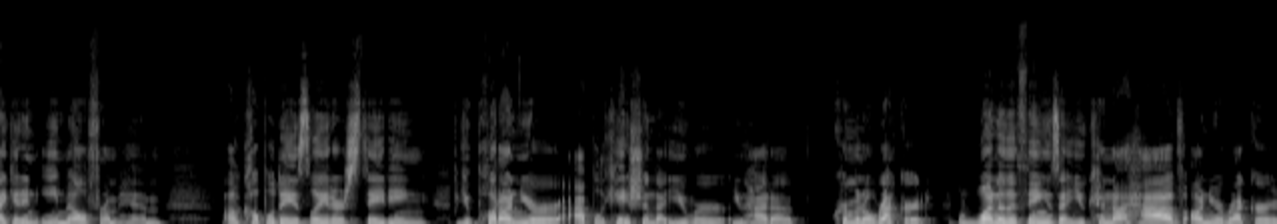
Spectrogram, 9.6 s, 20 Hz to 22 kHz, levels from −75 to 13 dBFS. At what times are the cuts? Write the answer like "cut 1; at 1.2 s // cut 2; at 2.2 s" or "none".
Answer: cut 1; at 3.4 s // cut 2; at 5.5 s // cut 3; at 7.2 s

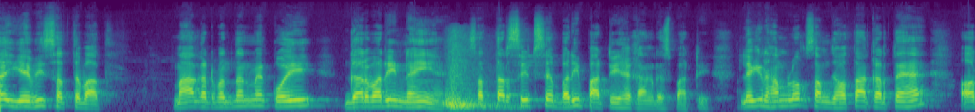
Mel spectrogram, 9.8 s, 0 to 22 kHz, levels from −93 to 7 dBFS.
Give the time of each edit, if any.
cut 1; at 4.5 s

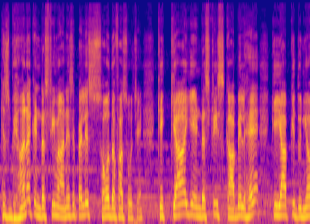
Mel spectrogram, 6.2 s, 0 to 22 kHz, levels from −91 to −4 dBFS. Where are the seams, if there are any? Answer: none

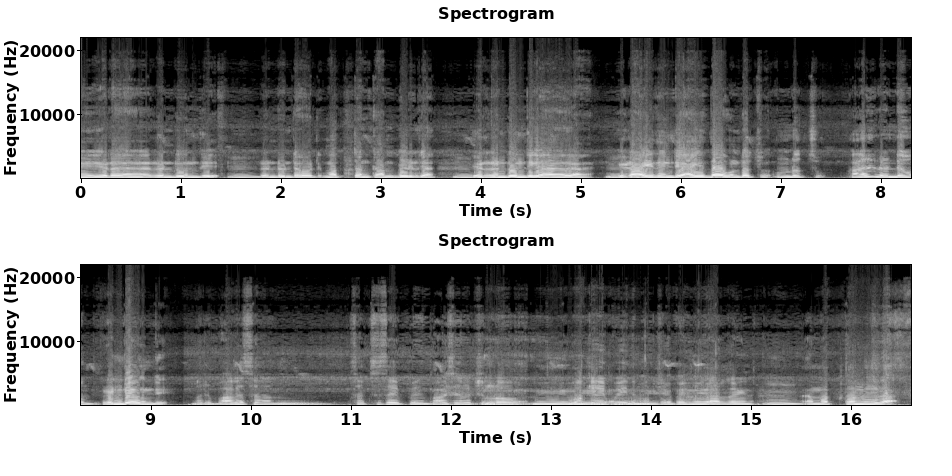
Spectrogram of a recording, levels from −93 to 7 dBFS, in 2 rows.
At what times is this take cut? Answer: none

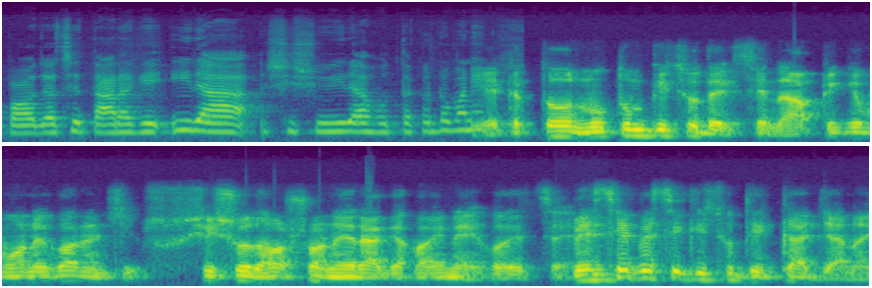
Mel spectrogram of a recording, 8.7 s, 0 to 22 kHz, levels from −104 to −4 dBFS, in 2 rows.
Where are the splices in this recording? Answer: cut 1; at 2.3 s // cut 2; at 7.1 s

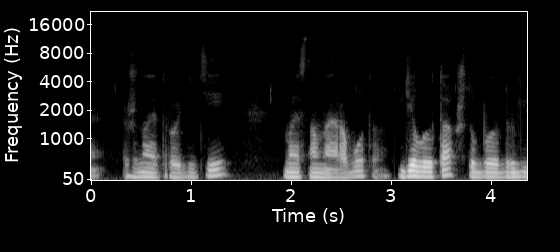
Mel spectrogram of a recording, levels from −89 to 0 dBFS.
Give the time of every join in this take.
cut 1; at 3.0 s

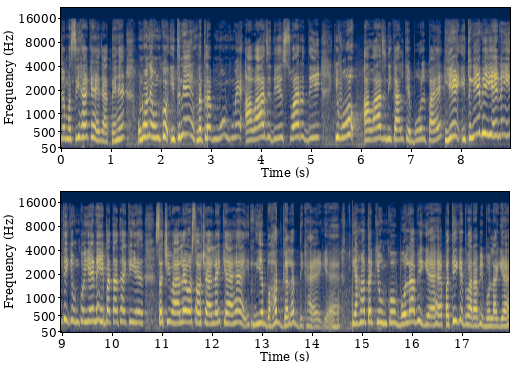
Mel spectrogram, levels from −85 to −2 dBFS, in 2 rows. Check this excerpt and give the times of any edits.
cut 1; at 7.6 s // cut 2; at 14.8 s

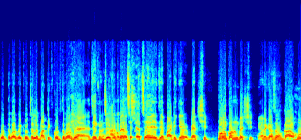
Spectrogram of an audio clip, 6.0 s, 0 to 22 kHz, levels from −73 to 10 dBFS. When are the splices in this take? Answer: cut 1; at 4.2 s // cut 2; at 5.2 s

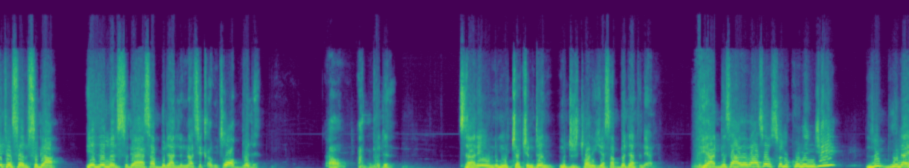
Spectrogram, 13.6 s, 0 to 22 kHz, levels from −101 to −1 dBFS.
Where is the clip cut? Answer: cut 1; at 10.5 s

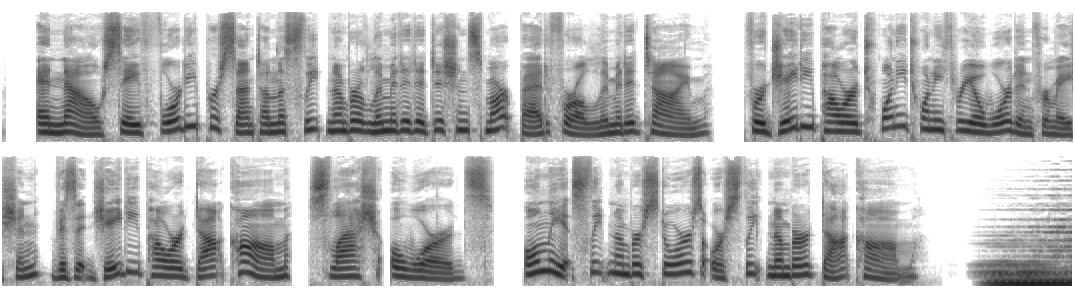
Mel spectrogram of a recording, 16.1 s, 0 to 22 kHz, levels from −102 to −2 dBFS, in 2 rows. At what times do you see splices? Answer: cut 1; at 15.1 s

